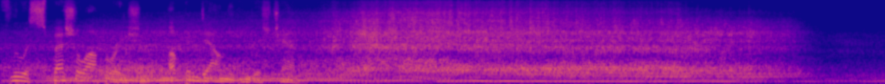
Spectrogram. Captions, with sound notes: flew a special operation up and down the English Channel. [airplane whirring]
